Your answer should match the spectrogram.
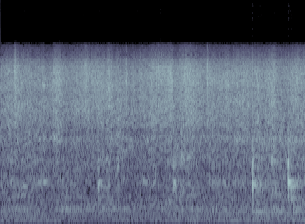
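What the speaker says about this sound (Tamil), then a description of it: "சின்ன வெங்காயம், பச்சை மிளகாய், கருவேப்பிலை தரம் இது மூணையும் போட்டுங்க நல்லா வணக்கணுங்க" Small shallots, green chillies and curry leaves sautéing in a pan give a steady, moderate sizzle, with a couple of sharp utensil knocks near the end.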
